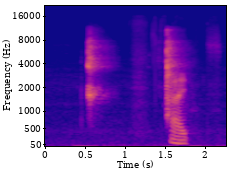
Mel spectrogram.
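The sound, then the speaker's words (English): A can's pull tab snaps open with a sharp crack and a short fizzing hiss, then a second, louder burst of hissing follows about a second later. “Is that the noise that it makes? Yes. Yes, I have a pull tab.”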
